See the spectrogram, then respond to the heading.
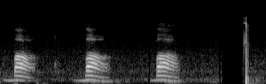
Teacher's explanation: سب سے پہلے با کو دیکھ لیتے ہیں۔ با دونوں ہونٹوں کو ملانے سے ادا ہوتا ہے۔ جب دونوں ہونٹ آپس میں ملتے ہیں تو ادا ہوتا ہے با، با، با۔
